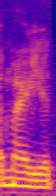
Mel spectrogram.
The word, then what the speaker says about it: Marriott: sa Ba't Marriott i-pronounce it? Hotel Gala o po. gala? Oh. Sa Marriott Hotel po, Marriott.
